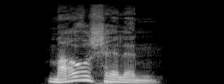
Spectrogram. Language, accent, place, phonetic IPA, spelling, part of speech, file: German, Germany, Berlin, [ˈmaʁˌʃɛlən], Marschällen, noun, De-Marschällen.ogg
- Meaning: dative plural of Marschall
